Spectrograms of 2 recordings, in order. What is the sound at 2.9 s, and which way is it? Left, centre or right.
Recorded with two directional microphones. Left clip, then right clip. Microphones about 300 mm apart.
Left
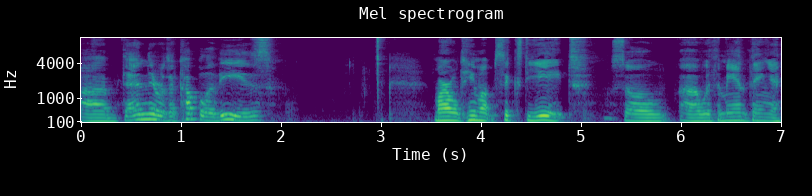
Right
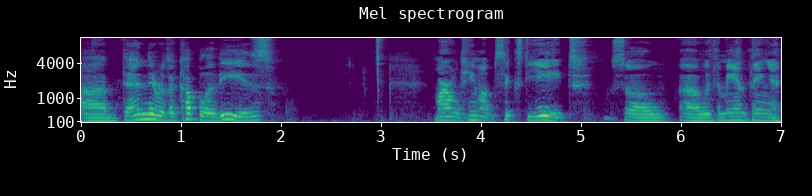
Speech, centre.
